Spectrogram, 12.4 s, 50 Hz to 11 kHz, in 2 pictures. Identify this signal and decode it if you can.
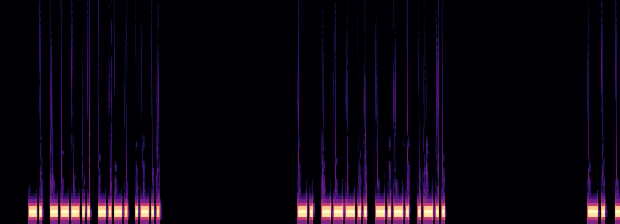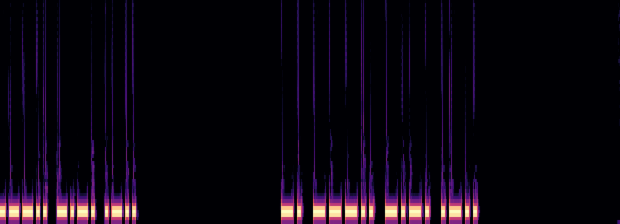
Morse code, heard as a keyed tone, about 38 wpm, 700 Hz. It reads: N8CL N8CL N8CL N8CL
